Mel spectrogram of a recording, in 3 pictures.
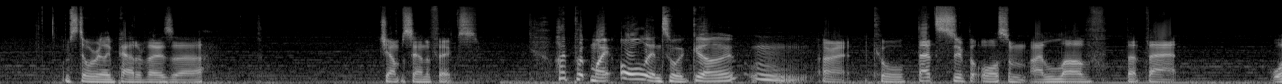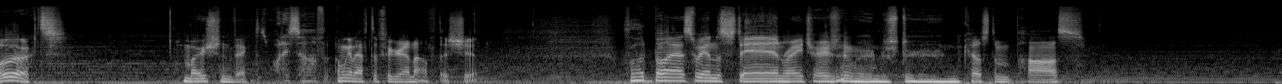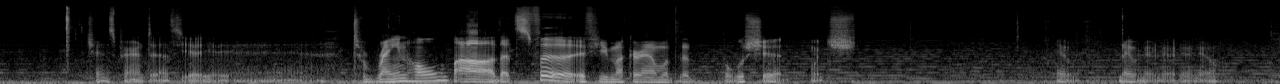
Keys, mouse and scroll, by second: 2.4 click, 9.5 click, 36.0-36.6 scroll down 3, 36.9-38.4 alt+drag.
